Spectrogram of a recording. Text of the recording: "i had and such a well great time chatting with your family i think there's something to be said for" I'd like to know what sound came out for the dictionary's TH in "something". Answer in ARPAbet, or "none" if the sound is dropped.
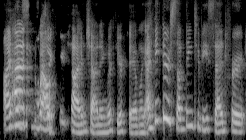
TH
